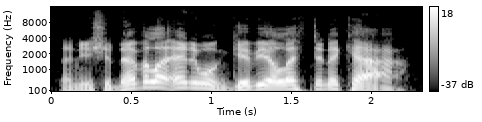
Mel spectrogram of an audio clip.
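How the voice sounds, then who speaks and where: A man's voice: a little high, very animated, quick pace, no room sound, pitched above the performer's own voice. A man voicing a jolly, chatty middle-aged male shopkeeper with eager salesman patter, in a dry recording. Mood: cheery salesy.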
